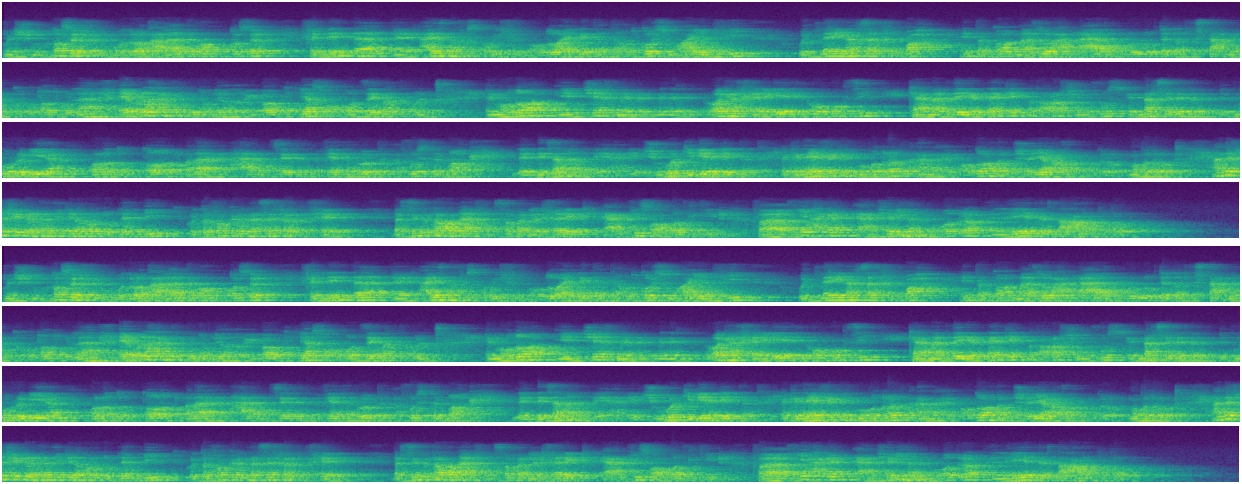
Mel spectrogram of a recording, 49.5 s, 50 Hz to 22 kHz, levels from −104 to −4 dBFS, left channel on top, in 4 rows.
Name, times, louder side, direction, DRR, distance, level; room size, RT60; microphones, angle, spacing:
voice 1, 0.0-7.4 8.0-9.3 9.6-12.5 12.7-24.4 24.7-25.3 25.6-27.7 28.0-38.7 39.0-40.5 41.0-42.9 43.1-48.4, equal, 10° right, -9 dB, 1.0 m, -19 dB
4.2 x 3.0 x 2.4 m, 1.4 s
head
